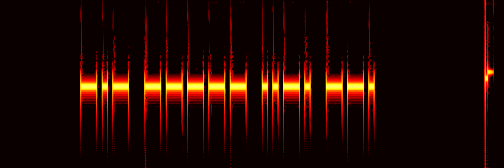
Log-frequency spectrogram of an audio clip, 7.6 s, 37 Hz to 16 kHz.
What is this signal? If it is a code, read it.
Morse code, heard as a keyed tone, about 15 wpm, 700 Hz. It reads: K0FG
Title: USA Call Signs - 4 Characters - 3x Character Spacing - 15wpm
